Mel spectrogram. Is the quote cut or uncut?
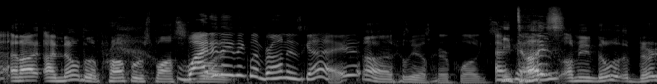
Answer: cut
